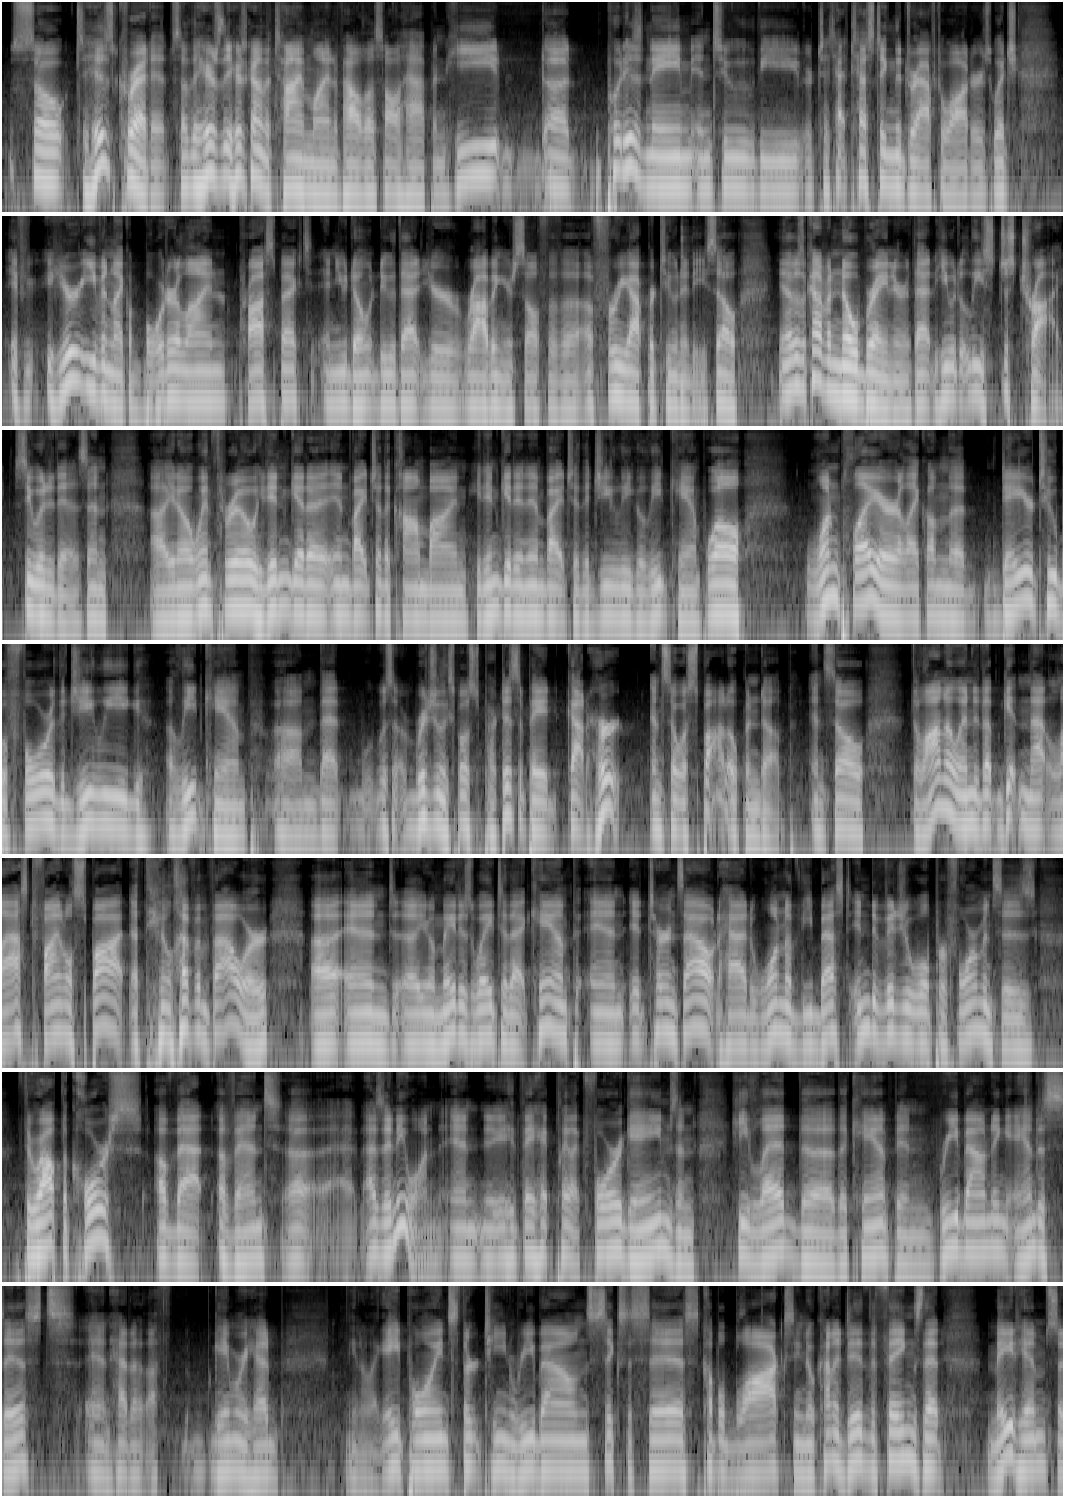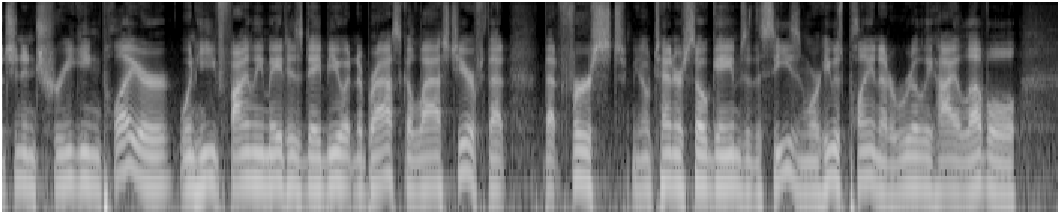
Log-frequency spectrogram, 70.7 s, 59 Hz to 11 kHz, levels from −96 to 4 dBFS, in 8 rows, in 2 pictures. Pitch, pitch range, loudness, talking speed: 115 Hz, 105-130 Hz, -24 LUFS, 220 wpm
